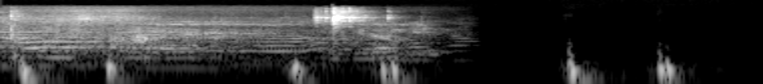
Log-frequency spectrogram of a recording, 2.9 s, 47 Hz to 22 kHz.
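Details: Heartbeat heard through a stethoscope: soft, low paired thumps about once a second, near 58 beats a minute, with music fading out behind them.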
